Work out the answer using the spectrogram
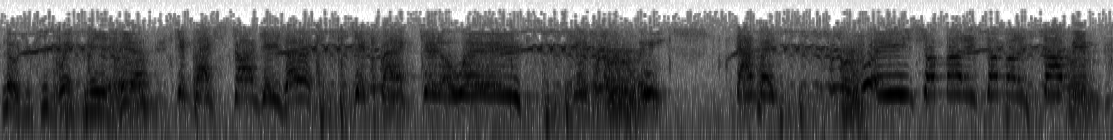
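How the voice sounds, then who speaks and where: A woman's voice: high-pitched, steady tone, unhurried, creaky. Shrieking terrified woman, tinny recording. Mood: panicked, screaming. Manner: shrieking, desperate. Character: terrified woman fending off a killer horse. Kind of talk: old radio drama acting. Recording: very noisy, tinny old radio recording.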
